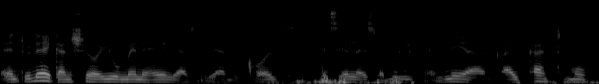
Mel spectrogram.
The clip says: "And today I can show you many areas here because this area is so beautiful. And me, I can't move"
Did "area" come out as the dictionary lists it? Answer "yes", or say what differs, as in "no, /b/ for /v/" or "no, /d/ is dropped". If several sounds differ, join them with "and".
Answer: no, /l/ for /ɹ/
